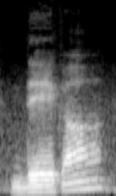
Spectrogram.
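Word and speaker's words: נגע: 이게 이제 히브리로는 이제 2개의 단어가 같이 사용되는 건데 네가 우리 한글에 내가, 너가 할 때 내가 하는 그거랑 발음이 똑같아요. 내가 짜라 아트라고 하는 단어예요.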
